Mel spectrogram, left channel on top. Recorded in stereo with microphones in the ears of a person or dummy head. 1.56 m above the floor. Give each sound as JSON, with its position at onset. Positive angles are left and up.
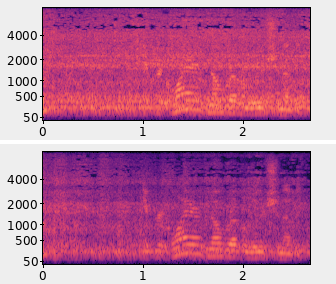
{"t": 1.0, "sound": "a man speaking", "side_deg": 35, "distance_m": 1.4}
